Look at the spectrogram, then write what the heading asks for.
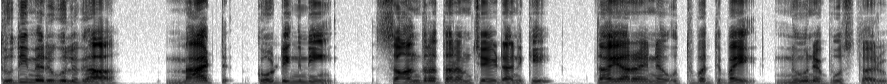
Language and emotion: Telugu, neutral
